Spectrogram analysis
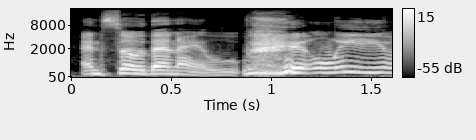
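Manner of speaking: normal talking voice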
